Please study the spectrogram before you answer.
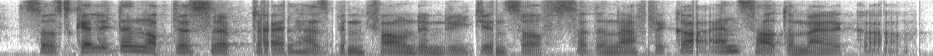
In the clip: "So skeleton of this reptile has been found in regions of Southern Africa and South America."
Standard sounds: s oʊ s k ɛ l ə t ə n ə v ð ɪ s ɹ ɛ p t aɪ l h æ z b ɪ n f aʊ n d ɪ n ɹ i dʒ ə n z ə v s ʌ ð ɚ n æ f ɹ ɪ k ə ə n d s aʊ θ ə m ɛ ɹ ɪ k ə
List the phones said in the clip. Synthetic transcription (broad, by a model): s oʊ s k ɛ l ə t ə n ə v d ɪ s ɹ ɛ p t aɪ l h æ z b ɪ n f aʊ n d ɪ n ɹ i dʒ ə n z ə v s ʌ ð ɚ n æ f ɹ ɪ k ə ə n d s aʊ t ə m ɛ ɹ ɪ k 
